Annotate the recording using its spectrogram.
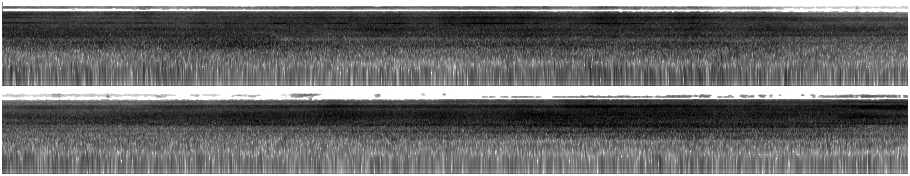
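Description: A jet airliner's engines roar loudly as it rolls along a runway.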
